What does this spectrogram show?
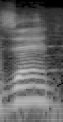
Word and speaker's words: zed: Something pretty major, I think, that separates Canadian English from American English is how it pronounces the last letter of the alphabet. Yes. To most Canadians, they'll tell you that they are unified with the British on this one.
